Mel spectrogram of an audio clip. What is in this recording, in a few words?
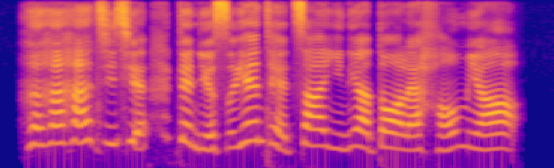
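"xing4", Chinese; HSK; HSK2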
